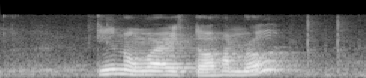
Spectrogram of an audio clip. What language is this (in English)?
English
